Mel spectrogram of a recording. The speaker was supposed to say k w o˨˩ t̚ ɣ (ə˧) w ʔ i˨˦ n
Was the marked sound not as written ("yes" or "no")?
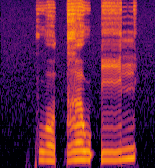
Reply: no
